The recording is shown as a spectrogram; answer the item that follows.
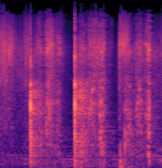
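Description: A knife finely chopping herb leaves on a board, with three sharp distinct knife strikes between softer scraping and rustling, close and fairly quiet, no talking.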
